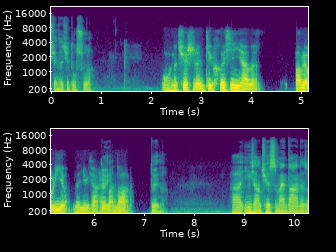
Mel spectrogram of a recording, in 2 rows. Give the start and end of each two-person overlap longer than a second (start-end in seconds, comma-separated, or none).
none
